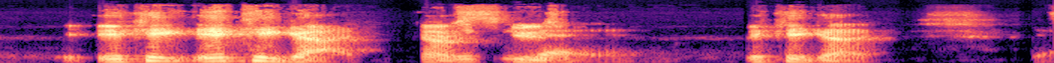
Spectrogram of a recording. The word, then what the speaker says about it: ikigai: It's called ikagi. I may be saying it wrong, but it's a Japanese concept, and it's the concept. What is it? Ikigai. Did I say it right? Ikigai.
